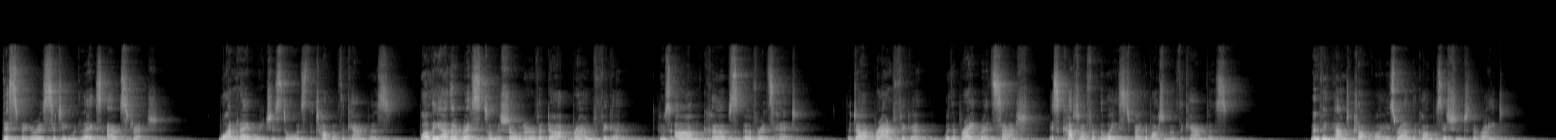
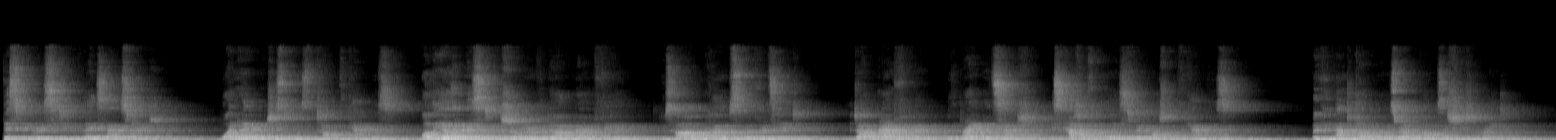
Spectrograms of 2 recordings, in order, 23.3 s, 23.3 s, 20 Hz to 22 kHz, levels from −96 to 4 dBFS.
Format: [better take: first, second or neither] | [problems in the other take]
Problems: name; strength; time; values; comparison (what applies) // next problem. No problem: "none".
first | room echo; strong; dies away in 3 s; slight in the first // off-mic speech; far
